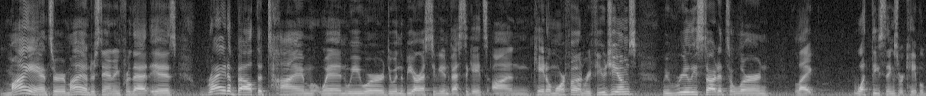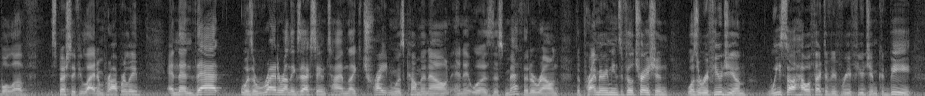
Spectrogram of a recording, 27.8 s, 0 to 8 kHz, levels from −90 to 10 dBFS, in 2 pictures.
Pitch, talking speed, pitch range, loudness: 135 Hz, 165 wpm, 125-150 Hz, -21 LUFS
